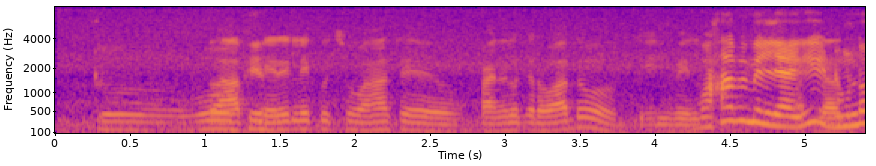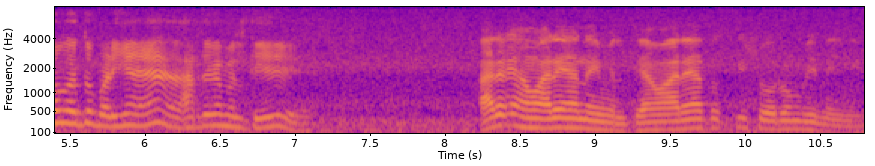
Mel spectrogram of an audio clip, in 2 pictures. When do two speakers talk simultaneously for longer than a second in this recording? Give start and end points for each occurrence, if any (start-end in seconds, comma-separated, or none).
none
